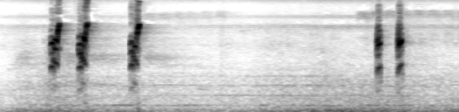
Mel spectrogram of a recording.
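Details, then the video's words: Caged hoành hoạch thơm laughingthrush used as a decoy bird. Three sharp high notes come quickly, then a pause and two more clipped chirps. "Hoành Hoạch Thơm Mồi Hót Líu Cực Đỉnh"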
